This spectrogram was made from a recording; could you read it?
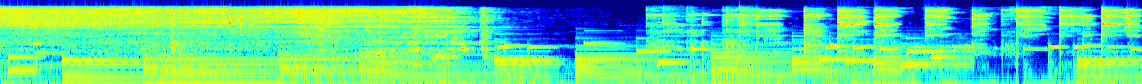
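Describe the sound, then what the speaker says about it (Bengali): Spinach paste for palak paneer being sautéed with spices, a steady sizzle under background music, then choppy stirring and scraping sounds as the music continues. "কাজেই এটাকে আমি এবারে ভালো করে কষবো মশলার সাথে।"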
